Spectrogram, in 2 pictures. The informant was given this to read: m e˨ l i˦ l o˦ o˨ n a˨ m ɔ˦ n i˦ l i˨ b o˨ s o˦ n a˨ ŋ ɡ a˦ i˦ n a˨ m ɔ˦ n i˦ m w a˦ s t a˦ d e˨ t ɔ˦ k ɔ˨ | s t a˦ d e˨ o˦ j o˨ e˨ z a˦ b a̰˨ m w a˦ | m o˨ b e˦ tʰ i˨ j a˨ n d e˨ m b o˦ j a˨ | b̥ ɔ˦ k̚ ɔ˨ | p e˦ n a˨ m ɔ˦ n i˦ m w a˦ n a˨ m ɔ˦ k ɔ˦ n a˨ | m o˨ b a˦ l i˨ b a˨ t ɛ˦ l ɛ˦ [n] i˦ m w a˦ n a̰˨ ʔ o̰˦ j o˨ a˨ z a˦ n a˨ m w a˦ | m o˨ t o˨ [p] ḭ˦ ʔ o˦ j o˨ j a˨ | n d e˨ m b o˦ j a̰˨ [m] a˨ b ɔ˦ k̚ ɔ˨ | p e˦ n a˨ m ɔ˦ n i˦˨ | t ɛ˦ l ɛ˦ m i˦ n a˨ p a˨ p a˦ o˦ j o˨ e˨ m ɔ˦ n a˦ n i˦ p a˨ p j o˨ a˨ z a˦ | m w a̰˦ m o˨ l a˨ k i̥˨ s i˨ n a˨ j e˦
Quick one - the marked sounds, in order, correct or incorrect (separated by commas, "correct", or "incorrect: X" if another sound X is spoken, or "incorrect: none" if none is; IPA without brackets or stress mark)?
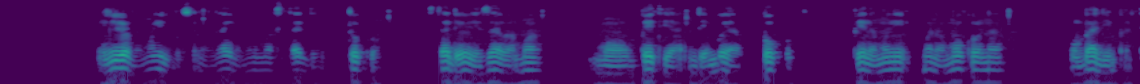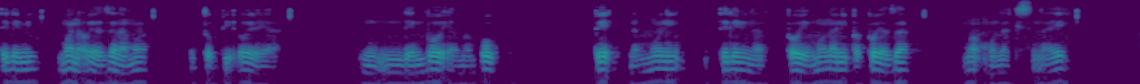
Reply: incorrect: m, correct, correct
